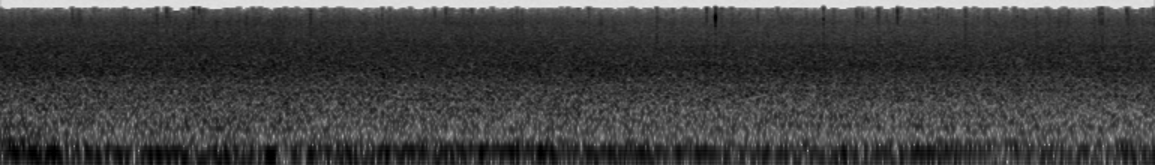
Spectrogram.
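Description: Steady rain falling, an even hiss spread across all pitches, with a constant low rumble beneath it.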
